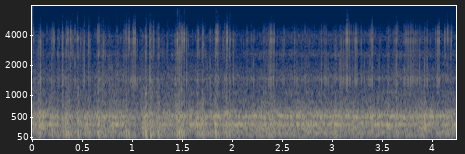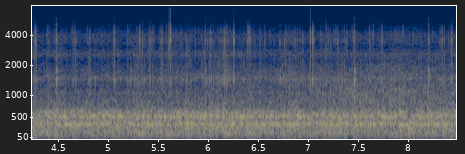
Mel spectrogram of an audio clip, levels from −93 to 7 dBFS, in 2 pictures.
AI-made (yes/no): no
